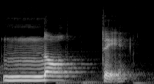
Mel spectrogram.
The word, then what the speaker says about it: notte: Pensa ad esempio alla parola notte. O o notte o aperta.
